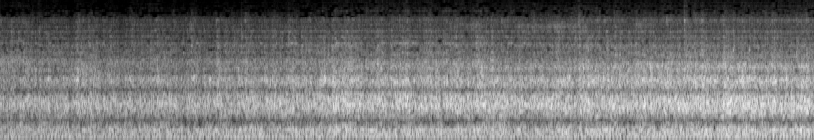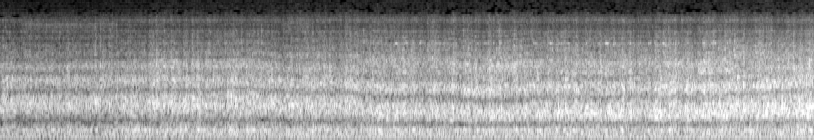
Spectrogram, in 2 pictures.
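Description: Tractor engine running steadily as its front-mounted reaper cuts standing wheat, getting louder as the machine comes closer.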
